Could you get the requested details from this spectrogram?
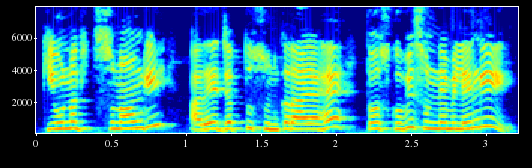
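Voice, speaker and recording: A sharp-tongued middle-aged mother-in-law in a cartoon scolds her family and laughs easily, as a woman voices her. Her voice sits very high and bright. She talks in a scolding, teasing manner. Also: fast. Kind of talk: cartoon voice acting.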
